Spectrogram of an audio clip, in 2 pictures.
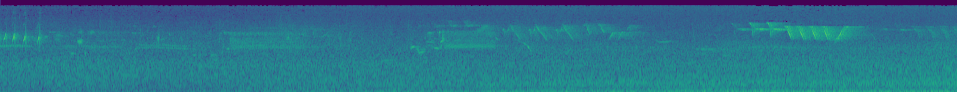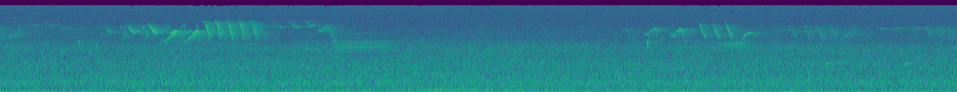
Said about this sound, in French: Profitez-en pour tendre l'oreille aux chants d'oiseaux et ne vous gênez pas pour prendre une pause à une table.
